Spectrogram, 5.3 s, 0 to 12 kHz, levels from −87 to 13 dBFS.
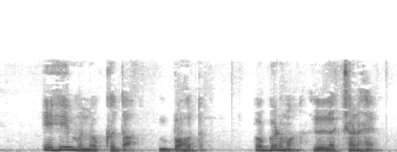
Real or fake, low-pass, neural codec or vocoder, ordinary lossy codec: real; 7.2 kHz; none; AAC, 32 kbps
